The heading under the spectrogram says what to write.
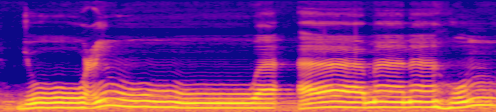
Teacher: Dan perhatikan di sini bagusnya Iqra wa Abah, di sini ju'i ya, kasrah tainnya di warna kelabu, artinya dia tidak dibaca, hanya dibaca i saja, bukan in, tapi i masuk ke huruf waw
